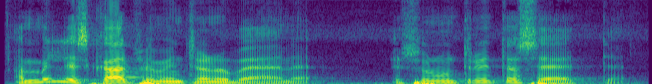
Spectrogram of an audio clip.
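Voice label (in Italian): "fiocca", vocabolario dialettale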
